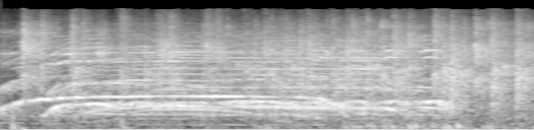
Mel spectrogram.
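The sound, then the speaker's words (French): An audience at a live music quiz show cheering on the contestants, with loud whooping shouts over a continuous roar of crowd noise. “Je vous demande public de bien vouloir les encourager”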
